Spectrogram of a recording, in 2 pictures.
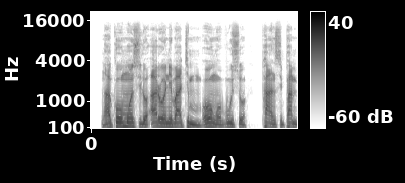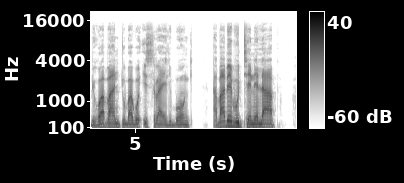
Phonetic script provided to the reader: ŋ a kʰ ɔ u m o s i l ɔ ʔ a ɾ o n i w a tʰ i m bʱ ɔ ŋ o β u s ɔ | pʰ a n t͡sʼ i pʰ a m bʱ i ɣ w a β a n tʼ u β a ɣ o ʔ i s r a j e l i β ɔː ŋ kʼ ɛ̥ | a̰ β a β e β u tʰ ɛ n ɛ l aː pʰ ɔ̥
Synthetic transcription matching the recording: ŋ a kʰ ɔ u m o s i l ɔ ʔ a ɾ o n i β a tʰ i m bʱ ɔ ŋ o β u s ɔ | pʰ a n t͡sʼ i pʰ a m bʱ i ɣ w a β a n tʼ u β a ɣ o ʔ i s r a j e l i β ɔː ŋ kʼ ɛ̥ | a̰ β a β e β u tʰ ɛ n ɛ l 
